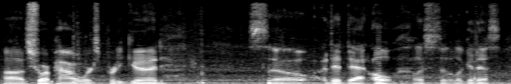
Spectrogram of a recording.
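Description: Noticeable background noise sits under a dry sound with no echo as the speaker keeps a moderate pace and fairly even intonation. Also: man. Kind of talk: casual vlog chat. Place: street. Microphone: phone near.

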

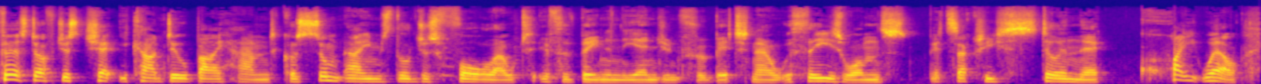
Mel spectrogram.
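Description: The speaker keeps a moderate pace with hardly any pauses. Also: quiet background. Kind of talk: tutorial. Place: home room.

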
